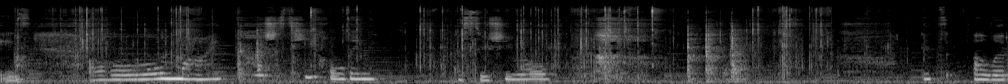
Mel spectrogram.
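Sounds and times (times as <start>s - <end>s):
plastic bag crinkling: 0.0s - 9.6s.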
